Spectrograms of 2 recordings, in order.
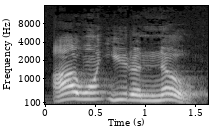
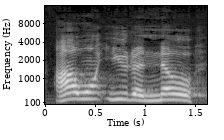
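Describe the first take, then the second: No difference in how they are said.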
